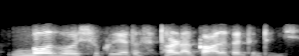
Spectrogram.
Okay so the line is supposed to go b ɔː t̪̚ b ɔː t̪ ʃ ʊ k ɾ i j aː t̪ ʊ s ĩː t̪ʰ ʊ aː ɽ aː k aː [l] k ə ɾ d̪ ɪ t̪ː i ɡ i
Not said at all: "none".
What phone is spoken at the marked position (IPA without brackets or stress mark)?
l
